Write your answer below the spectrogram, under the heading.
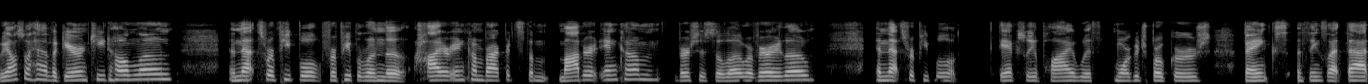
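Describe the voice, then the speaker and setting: Dry and close with no echo, a woman's medium-pitched voice carries a bright, sharp tone, fairly even intonation and an American accent over a quiet background. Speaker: government loan officer. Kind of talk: webinar presentation. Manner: fast.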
